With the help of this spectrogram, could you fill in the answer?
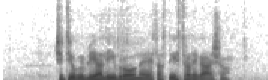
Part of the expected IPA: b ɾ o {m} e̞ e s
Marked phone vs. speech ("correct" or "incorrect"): incorrect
